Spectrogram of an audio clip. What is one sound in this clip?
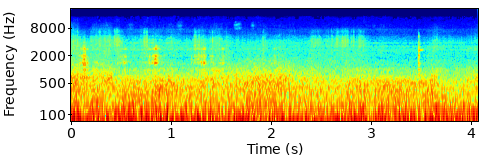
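A man talks close by, over the wind.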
